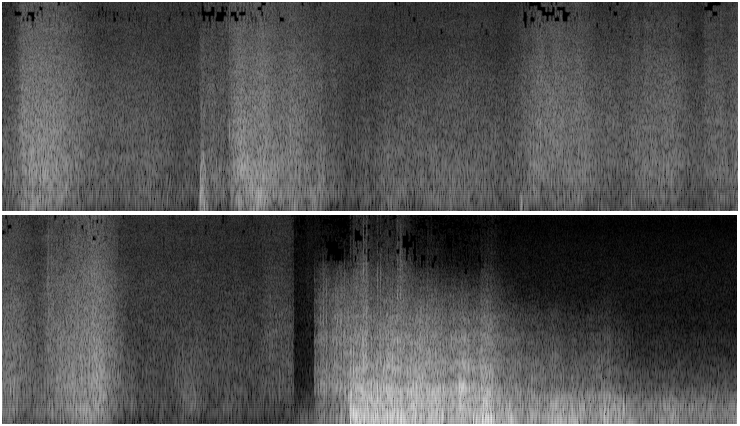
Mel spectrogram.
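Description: Rushing noise that swells and fades four times, like surf or wind, then a louder, deeper rumble that sets in about three quarters of the way through.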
